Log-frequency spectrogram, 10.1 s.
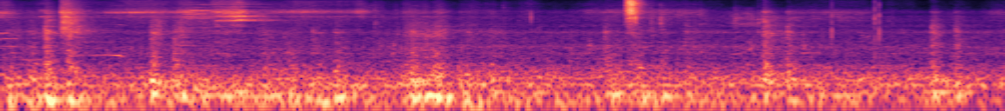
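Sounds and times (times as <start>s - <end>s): train rumbling: 0.0s - 10.0s
high wheel squeal: 0.6s - 3.8s.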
